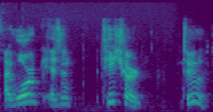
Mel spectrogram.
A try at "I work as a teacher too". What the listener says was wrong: Okay, bit staccato too. I work as a teacher too, just a little bit, but okay.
